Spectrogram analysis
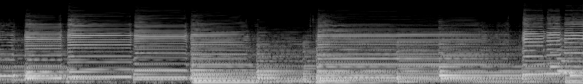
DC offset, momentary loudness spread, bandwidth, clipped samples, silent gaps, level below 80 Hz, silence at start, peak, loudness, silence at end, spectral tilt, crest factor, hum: under 0.1%; 4 LU; 14 kHz; under 0.1%; none; -38 dBFS; 0 s; 0 dBFS; -17 LUFS; 0 s; -5.5 dB/octave; 16 dB; none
